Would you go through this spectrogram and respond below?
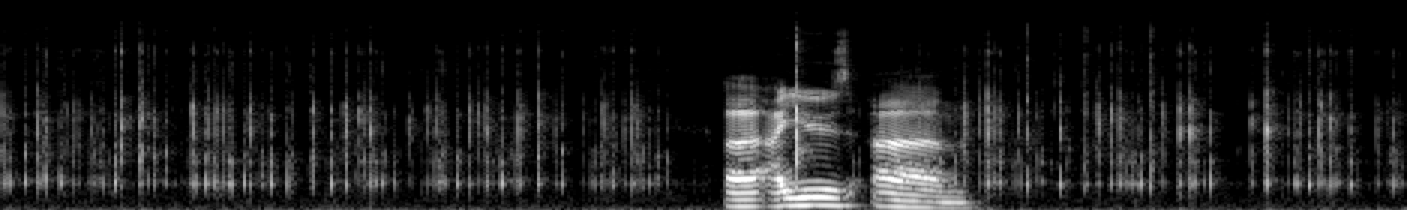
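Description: Rapid close clacking from a split mechanical keyboard fitted with Glorious Panda switches runs throughout, and someone speaks briefly over the middle of the typing.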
